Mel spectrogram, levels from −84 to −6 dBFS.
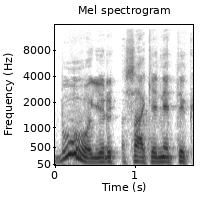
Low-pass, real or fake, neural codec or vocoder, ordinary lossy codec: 14.4 kHz; real; none; AAC, 64 kbps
